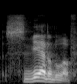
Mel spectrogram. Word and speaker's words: Свердлов: Нашего парня зовут Федор Свердлов. И в данном случае я ставлю ударение на первый слог, только потому, что так произносят в этом фильме.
